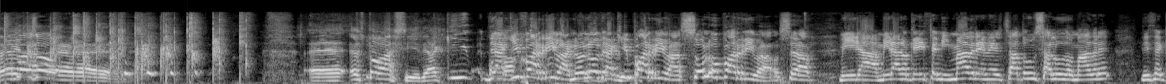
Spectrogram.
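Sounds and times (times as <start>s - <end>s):
speech: 0.0s - 1.4s, 3.1s - 11.6s
applause: 0.0s - 2.6s.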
